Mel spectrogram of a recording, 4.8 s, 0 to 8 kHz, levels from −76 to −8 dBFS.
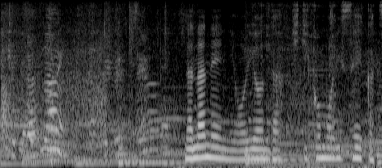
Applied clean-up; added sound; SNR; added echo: none; none; none; none.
